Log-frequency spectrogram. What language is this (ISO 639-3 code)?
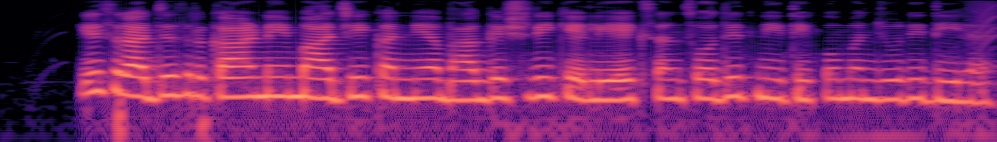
hin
